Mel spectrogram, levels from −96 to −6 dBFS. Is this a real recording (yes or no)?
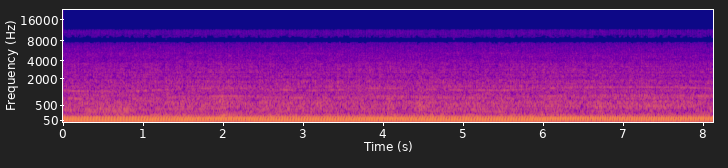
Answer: yes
